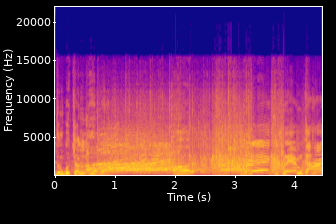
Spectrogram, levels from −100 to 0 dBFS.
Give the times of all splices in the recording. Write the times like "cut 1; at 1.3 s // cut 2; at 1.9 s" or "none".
none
